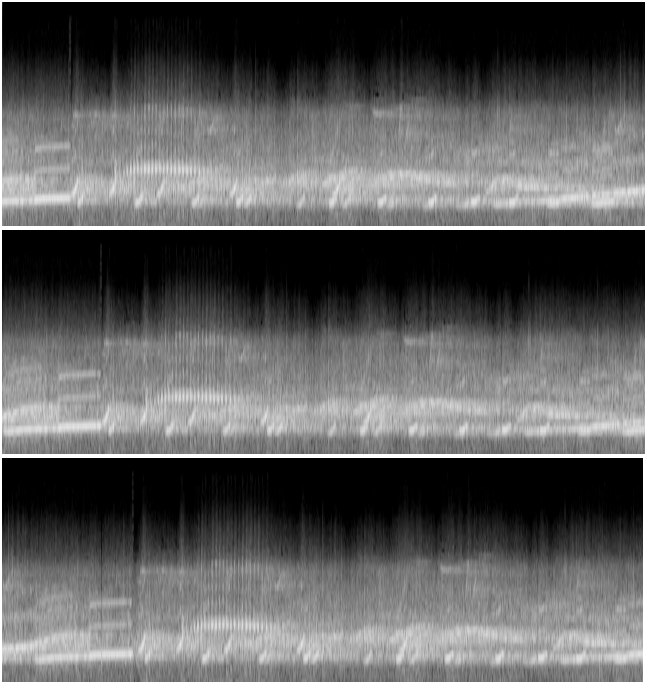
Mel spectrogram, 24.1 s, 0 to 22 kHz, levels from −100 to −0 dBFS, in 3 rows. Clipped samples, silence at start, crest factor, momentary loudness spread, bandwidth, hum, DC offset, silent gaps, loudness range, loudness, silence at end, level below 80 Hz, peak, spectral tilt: under 0.1%; 0 s; 12 dB; 6 LU; 5 kHz; none; under 0.1%; none; 3 LU; -19 LUFS; 0 s; -56 dBFS; -6 dBFS; -6 dB/octave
